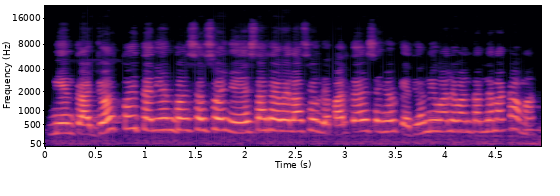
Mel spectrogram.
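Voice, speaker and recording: Female testimony guest, high-pitched, emphatic and repetitive, preacher-like fervor. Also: quick pace. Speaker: guest giving religious testimony. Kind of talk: fervent personal testimony.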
